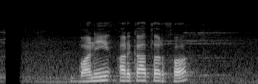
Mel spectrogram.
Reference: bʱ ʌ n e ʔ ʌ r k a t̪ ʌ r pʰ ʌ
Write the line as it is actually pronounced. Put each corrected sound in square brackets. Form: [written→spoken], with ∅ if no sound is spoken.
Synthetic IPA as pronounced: bʱ ʌ n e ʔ ʌ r k a t̪ ʌ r pʰ ʌ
